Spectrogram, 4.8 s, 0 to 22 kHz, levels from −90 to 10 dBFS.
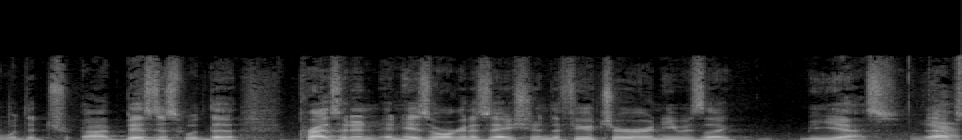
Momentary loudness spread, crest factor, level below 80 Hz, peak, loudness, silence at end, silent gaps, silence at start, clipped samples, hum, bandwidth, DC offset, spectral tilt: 7 LU; 20 dB; -60 dBFS; -8 dBFS; -28 LUFS; 0 s; none; 0 s; under 0.1%; none; 13.5 kHz; under 0.1%; -4.5 dB/octave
